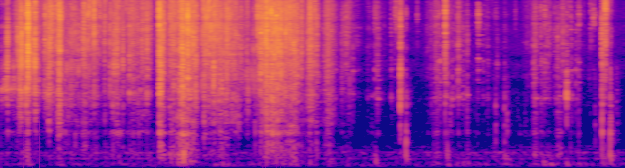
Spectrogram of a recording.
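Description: Clear plastic shrink wrap crinkling and tearing as it is peeled off a Funko Soda collectible can, for about three seconds; after that, a few sharp clicks of fingers on the can's metal lid.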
